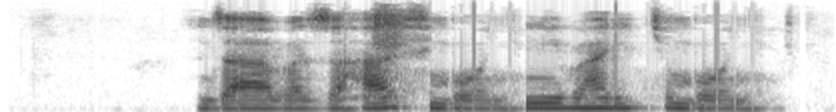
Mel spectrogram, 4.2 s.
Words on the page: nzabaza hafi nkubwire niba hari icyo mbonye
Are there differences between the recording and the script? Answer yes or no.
yes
